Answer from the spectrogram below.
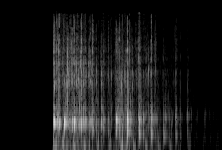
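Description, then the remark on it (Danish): Vienna Lager beer poured from a can into a glass, a brief burst of gurgling, bubbling liquid that starts abruptly and tapers off after about a second and a half. “Den kunne også øh, sige en dejlig skænkelyd.”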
